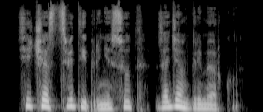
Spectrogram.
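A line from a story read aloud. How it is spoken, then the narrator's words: Plain. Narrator (Russian): ответил Август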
